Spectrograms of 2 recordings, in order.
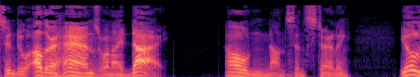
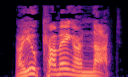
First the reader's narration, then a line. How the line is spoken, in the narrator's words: barked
